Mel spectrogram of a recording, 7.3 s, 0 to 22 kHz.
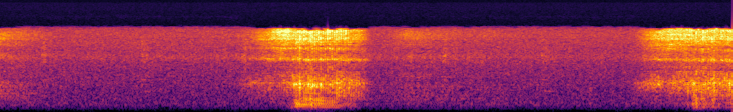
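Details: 14-year-old boy snoring during sleep: loud, rough snores on each breath in, about two every seven seconds, over a steady background hiss.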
